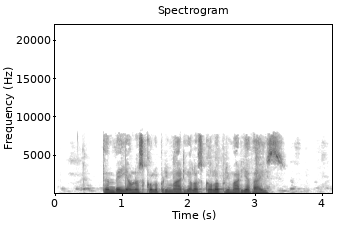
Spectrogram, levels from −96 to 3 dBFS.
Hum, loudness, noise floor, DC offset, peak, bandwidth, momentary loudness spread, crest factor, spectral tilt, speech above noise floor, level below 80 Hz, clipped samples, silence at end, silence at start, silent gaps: none; -32 LUFS; -73 dBFS; under 0.1%; -14 dBFS; 8.2 kHz; 7 LU; 20 dB; -6 dB/octave; 41 dB; -70 dBFS; under 0.1%; 0.6 s; 0.4 s; none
